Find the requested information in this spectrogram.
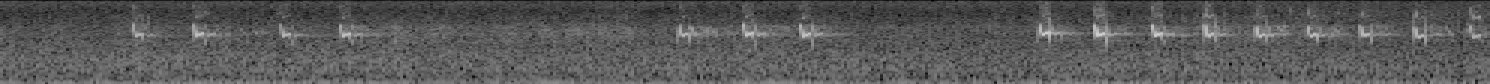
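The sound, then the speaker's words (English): A wild male bird calls in three bursts of short, high, sharp chirps, each burst a quick run of repeated notes, over a steady low rumble. “pointed at the wild birds now. That's him. One of the wild males.”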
